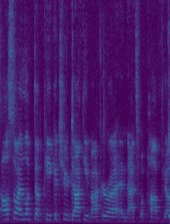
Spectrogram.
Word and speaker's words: Dakimakura: Oh, did I pronounce it right? Probably not. Dakimakura.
